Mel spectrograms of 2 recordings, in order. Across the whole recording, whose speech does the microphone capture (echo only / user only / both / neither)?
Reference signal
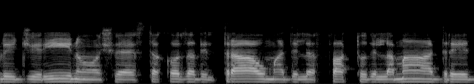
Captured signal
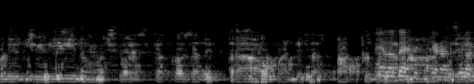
both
